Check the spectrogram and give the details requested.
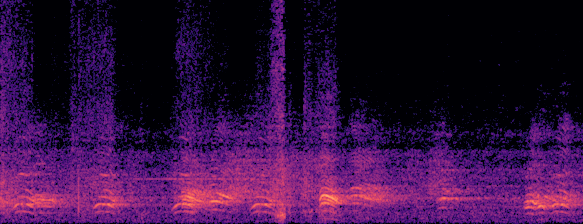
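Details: A flock of crows back at their roost in the evening on Gaikotsu mountain, in woodland. Hoarse, harsh caws come in several bursts of overlapping calls, with short pauses between them.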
